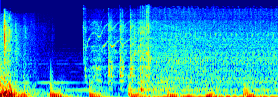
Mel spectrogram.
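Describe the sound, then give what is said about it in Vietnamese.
A car engine cranks and catches after a few sharp knocks, then settles into a steady, low rumbling idle. No one speaks. “Cô cảm thấy chiếc xe khởi động, những rung động của động cơ vang qua lớp hộp các tông.”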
